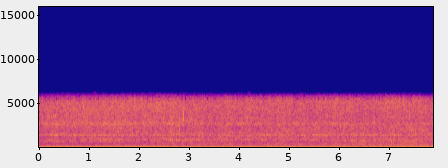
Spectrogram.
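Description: Chevrolet small-block 350 V8 idling steadily through Flowmaster mufflers, an even low exhaust note with no revving.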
